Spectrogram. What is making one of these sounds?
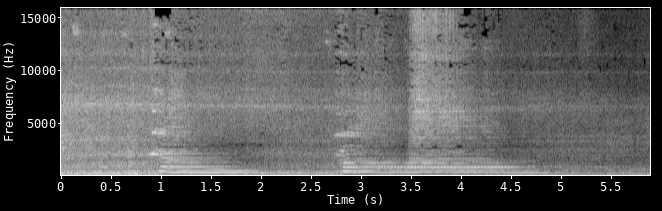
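A locomotive horn blares in two long blasts.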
